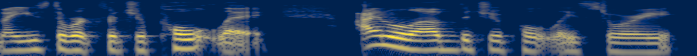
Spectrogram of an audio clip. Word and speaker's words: Chipotle: and this is when people were still mispronouncing the name and calling it chapada like it's hard to believe that Chipotle hasn't just always been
